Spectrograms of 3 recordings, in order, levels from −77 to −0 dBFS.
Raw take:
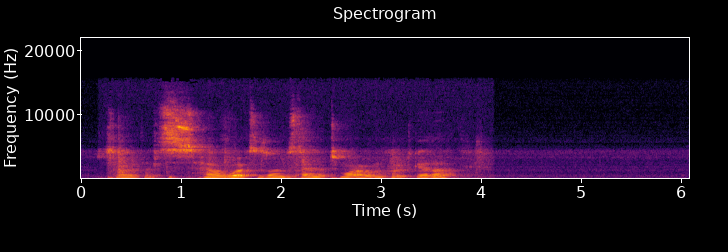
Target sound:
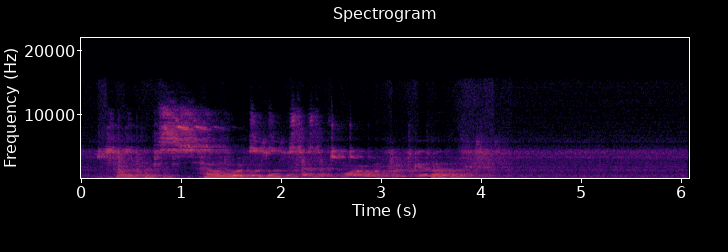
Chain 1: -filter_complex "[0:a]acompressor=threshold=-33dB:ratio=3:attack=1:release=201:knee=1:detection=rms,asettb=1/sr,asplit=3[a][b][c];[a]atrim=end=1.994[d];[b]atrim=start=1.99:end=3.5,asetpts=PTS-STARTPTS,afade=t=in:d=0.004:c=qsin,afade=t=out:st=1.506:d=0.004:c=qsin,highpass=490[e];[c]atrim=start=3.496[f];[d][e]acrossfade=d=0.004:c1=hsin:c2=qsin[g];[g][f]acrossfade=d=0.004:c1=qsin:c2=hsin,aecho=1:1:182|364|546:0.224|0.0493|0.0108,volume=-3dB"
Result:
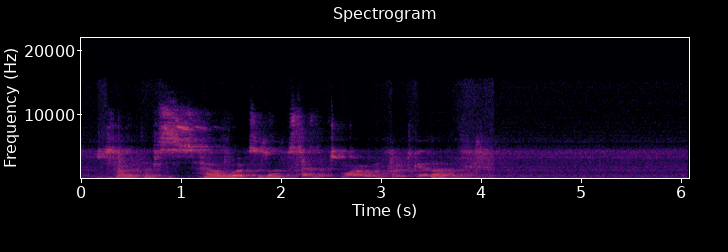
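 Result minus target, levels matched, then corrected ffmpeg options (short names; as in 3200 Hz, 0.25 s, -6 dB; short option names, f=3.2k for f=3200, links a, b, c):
echo-to-direct -7.5 dB
-filter_complex "[0:a]acompressor=threshold=-33dB:ratio=3:attack=1:release=201:knee=1:detection=rms,asettb=1/sr,asplit=3[a][b][c];[a]atrim=end=1.994[d];[b]atrim=start=1.99:end=3.5,asetpts=PTS-STARTPTS,afade=t=in:d=0.004:c=qsin,afade=t=out:st=1.506:d=0.004:c=qsin,highpass=490[e];[c]atrim=start=3.496[f];[d][e]acrossfade=d=0.004:c1=hsin:c2=qsin[g];[g][f]acrossfade=d=0.004:c1=qsin:c2=hsin,aecho=1:1:182|364|546:0.531|0.117|0.0257,volume=-3dB"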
